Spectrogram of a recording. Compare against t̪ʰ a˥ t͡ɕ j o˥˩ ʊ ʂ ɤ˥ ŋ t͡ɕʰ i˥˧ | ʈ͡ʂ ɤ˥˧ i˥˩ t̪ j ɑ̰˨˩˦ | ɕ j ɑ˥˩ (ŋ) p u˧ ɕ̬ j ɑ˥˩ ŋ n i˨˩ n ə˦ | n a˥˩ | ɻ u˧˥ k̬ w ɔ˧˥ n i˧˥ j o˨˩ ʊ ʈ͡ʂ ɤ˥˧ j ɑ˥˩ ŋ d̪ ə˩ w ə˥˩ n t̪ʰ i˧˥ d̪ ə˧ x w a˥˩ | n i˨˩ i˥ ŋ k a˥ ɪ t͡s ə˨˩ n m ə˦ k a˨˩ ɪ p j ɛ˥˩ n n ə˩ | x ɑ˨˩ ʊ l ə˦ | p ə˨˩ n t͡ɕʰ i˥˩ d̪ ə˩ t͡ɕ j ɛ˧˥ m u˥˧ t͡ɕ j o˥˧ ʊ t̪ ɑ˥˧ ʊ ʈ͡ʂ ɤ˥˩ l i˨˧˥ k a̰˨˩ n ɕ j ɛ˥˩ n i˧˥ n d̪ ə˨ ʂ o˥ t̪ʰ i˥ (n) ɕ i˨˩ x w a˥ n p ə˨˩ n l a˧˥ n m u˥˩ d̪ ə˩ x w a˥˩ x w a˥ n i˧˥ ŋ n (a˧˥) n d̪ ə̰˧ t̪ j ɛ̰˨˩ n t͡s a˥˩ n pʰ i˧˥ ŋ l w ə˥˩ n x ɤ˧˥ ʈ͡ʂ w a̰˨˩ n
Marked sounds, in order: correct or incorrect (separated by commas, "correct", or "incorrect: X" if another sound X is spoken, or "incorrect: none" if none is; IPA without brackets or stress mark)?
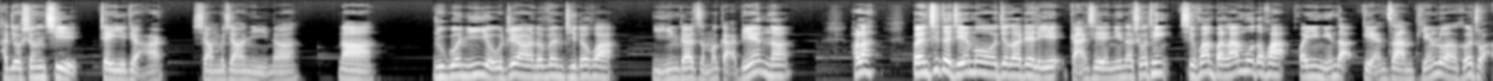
correct, incorrect: ŋ, incorrect: i˧˥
